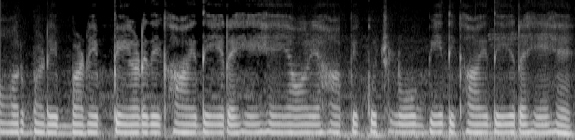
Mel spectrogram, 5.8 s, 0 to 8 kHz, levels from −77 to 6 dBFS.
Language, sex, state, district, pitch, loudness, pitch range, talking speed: Hindi, female, Himachal Pradesh, Shimla, 175 Hz, -15 LUFS, 175-180 Hz, 175 wpm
